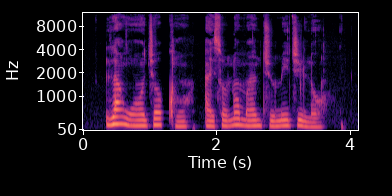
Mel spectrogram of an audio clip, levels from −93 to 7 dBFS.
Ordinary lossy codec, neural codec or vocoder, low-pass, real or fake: none; none; none; real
